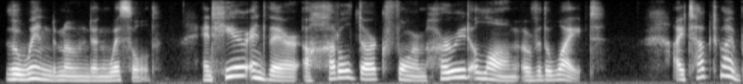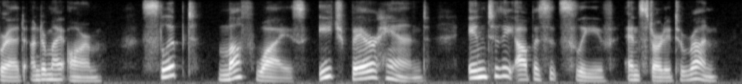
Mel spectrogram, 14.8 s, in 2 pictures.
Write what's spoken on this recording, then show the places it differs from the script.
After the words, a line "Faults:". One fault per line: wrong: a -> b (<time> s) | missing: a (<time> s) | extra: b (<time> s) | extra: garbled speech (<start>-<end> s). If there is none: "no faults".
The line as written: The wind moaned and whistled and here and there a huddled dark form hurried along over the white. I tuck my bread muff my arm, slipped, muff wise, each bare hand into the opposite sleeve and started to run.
The wind moaned and whistled and here and there a huddled dark form hurried along over the white. I tucked my bread under my arm, slipped, muff wise, each bare hand into the opposite sleeve and started to run.
Faults:
wrong: tuck -> tucked (6.8 s)
wrong: muff -> under (7.8 s)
